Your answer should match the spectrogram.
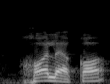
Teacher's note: خ اور قاف حروف مستعلیہ میں سے، لام مستعلیہ میں سے نہیں ہے، لہذا خ اور قاف کو پر پڑھنا ہے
